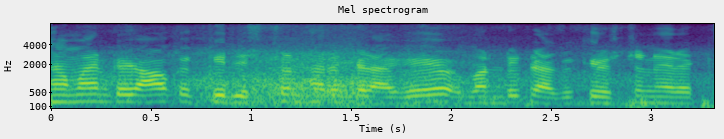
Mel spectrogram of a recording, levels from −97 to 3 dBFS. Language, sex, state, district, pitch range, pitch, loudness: Chhattisgarhi, male, Chhattisgarh, Balrampur, 175-205 Hz, 190 Hz, -14 LUFS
